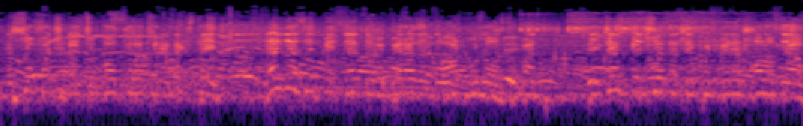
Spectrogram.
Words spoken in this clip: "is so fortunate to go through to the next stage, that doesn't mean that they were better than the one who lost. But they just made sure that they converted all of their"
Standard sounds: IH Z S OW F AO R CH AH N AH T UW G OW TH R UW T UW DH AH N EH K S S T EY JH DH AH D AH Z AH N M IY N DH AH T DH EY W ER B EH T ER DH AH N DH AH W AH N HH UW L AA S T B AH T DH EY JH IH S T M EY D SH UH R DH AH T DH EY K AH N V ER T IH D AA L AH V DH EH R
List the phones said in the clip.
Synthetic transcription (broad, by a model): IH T S OW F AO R CH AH N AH T UW G OW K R T UW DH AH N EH K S S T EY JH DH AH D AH S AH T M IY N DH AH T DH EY W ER B EH T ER DH AH N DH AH W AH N HH UW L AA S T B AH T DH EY JH IH S T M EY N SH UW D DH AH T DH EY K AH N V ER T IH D AA L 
